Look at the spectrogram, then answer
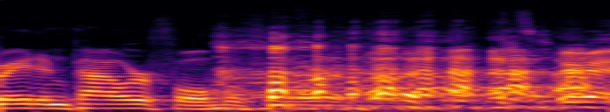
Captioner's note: laughter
